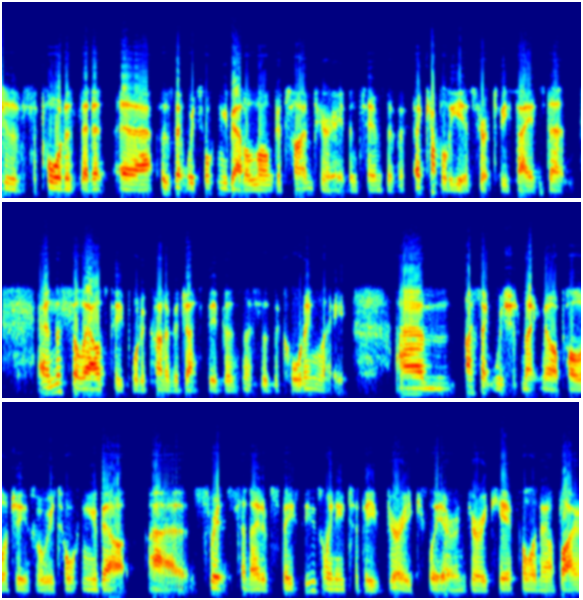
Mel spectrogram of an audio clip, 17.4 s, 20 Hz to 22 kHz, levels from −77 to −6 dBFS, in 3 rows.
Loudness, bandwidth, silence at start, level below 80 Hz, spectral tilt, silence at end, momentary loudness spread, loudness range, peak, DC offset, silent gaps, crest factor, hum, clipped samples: -21 LUFS; over 20 kHz; 0 s; -72 dBFS; -3.5 dB/octave; 0 s; 10 LU; 3 LU; -2 dBFS; under 0.1%; none; 20 dB; none; under 0.1%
